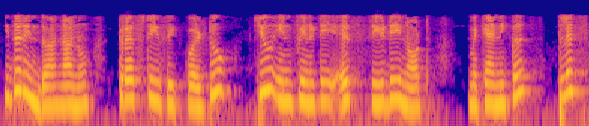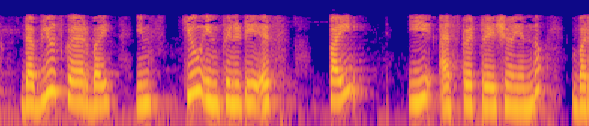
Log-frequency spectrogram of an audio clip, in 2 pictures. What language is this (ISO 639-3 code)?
kan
